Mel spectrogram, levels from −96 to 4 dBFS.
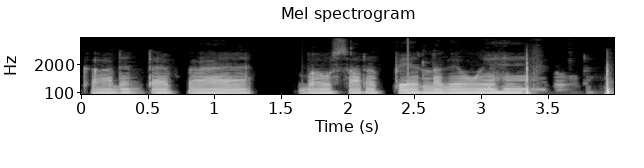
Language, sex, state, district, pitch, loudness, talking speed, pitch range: Hindi, male, Bihar, Gaya, 115 Hz, -22 LUFS, 180 wpm, 110-115 Hz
